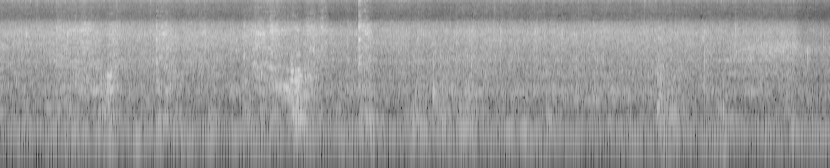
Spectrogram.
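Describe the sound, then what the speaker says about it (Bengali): Water from a tomato bowl is added to a spiced potato masala for Bengali coconut aloo dum. It sizzles and hisses steadily in the pan, close up, with soft stirring scrapes and no talking. "একটু জল দিয়ে দিলাম, ওই টমেটোর বাটিতে জল নিয়েছি,"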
